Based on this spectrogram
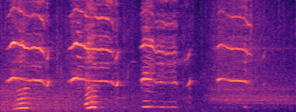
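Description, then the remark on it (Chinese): A dog, Bobby, left in the house with dog food, whimpers in four short, high-pitched whining cries spread across a few seconds, each rising and fading, with no one speaking. “来 ，Bobby， 这些狗食给你，要乖乖看家哦。”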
